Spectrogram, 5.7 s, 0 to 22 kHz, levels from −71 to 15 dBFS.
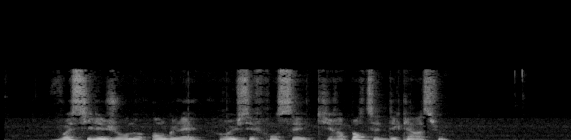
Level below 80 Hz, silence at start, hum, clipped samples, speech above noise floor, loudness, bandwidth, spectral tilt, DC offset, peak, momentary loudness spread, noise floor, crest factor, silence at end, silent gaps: -42 dBFS; 0.55 s; none; under 0.1%; 35 dB; -20 LUFS; 11.5 kHz; -5 dB/octave; under 0.1%; -2 dBFS; 9 LU; -54 dBFS; 18 dB; 1.25 s; none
